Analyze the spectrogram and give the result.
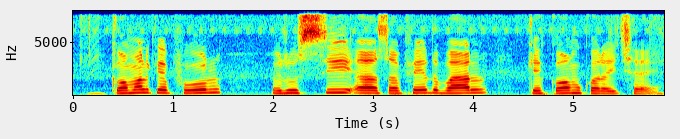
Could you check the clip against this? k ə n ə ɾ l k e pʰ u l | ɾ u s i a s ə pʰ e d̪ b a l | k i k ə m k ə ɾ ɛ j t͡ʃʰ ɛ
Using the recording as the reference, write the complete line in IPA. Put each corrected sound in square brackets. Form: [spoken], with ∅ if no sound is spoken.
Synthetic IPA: k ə [m] ə [∅] l k e pʰ u l | ɾ u s i a s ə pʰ e d̪ b a l | k [e] k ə m k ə ɾ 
